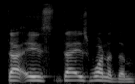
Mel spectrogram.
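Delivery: ordinary talk, nothing marked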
